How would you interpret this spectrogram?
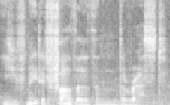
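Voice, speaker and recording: A man playing a bitter, menacing villain in an ASMR roleplay, speaking in a brooding, dramatic, half-whispered way with long pauses. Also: on the low side, music in the background, lightly acted. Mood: taunting, bitter. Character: fallen-world villain, male, bitter, menacing, coldly philosophical.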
